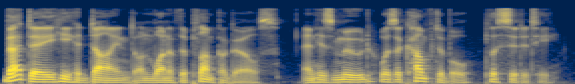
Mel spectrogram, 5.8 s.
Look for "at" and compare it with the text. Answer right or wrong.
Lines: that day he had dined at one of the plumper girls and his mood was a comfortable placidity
wrong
